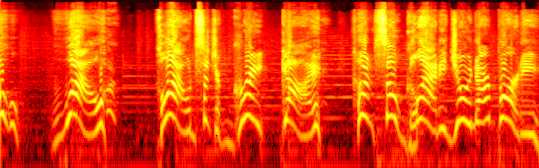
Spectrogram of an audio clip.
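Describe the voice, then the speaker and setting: This put-on character voice sits at an extremely high pitch. It moves at a fairly slow pace, with faint music in the background. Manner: cheerful, enthusiastic.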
